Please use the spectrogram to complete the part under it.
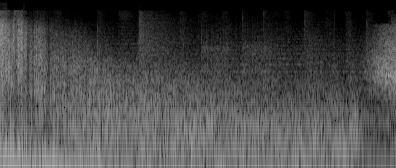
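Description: Heavy rumbling booms and blasts from a missile attack on the Russian Black Sea Fleet headquarters, a dense, roaring barrage of low thuds that continues loud throughout with no voices.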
